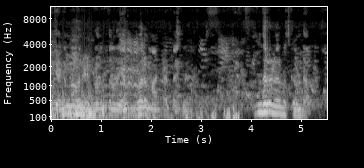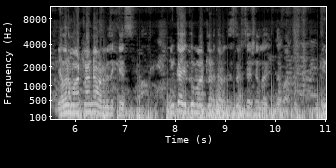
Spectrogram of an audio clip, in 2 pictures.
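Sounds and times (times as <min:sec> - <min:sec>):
man speaking loudly into microphones: 0:00.0 - 0:02.9, 0:04.1 - 0:11.0.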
